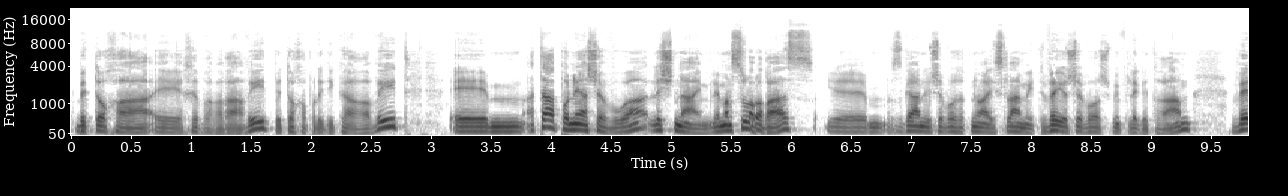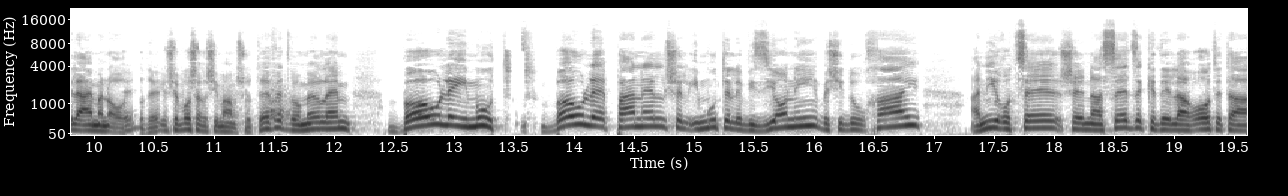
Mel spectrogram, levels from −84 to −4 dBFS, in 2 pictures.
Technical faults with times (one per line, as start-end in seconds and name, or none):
1.15-1.46 frames out of order
2.80-3.02 frames out of order
5.66-5.78 frames out of order
10.25-10.56 frames out of order
13.44-13.75 frames out of order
